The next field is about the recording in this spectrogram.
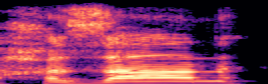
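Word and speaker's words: Ghazan: next person is a hazan the g is silent so during his reign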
